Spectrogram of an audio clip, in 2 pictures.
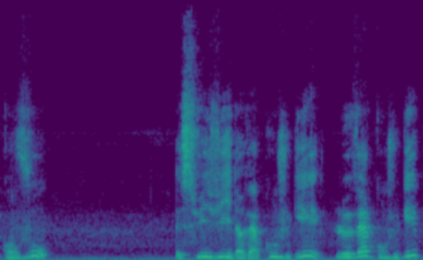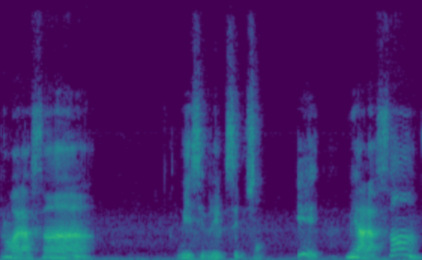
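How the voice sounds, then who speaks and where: A woman's voice: mid-range voice, a bit bright, slight background noise. A woman primary school teacher giving a dictation lesson to children, patiently spelling out each letter and pen stroke step by step. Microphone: home recording for an online class.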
